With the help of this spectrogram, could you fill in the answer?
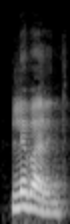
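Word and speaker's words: labyrinth: उसको हम बोलते हैं लेबारिंथ। ठीक है, लेबिरिंथ बोलिए या फिर लेबारिंथ बोलिए, वो आपके ऊपर डिपेंड करता है, लेकिन स्पेलिंग यही होनी चाहिए।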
